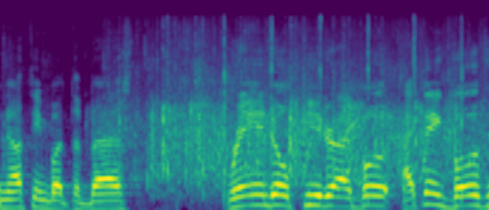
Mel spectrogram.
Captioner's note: clapping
